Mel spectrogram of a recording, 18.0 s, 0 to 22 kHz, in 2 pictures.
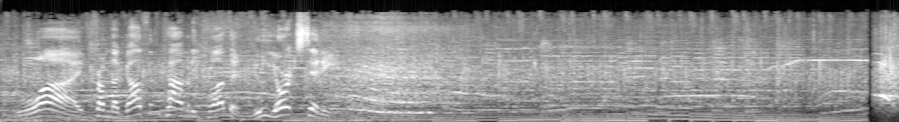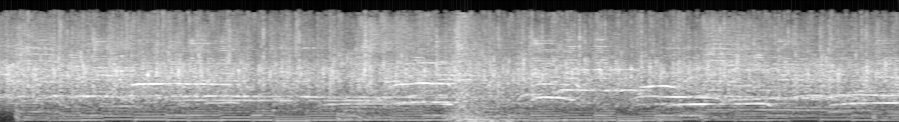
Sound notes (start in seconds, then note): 3.4 race car zooms; 5.7 audience applauds and cheers; 9.3 upbeat music; 13.9 audience applauds and cheers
